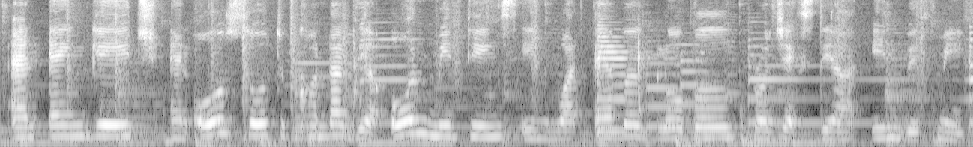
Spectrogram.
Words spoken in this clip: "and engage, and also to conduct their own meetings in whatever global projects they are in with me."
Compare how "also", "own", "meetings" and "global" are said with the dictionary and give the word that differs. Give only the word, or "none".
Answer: meetings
